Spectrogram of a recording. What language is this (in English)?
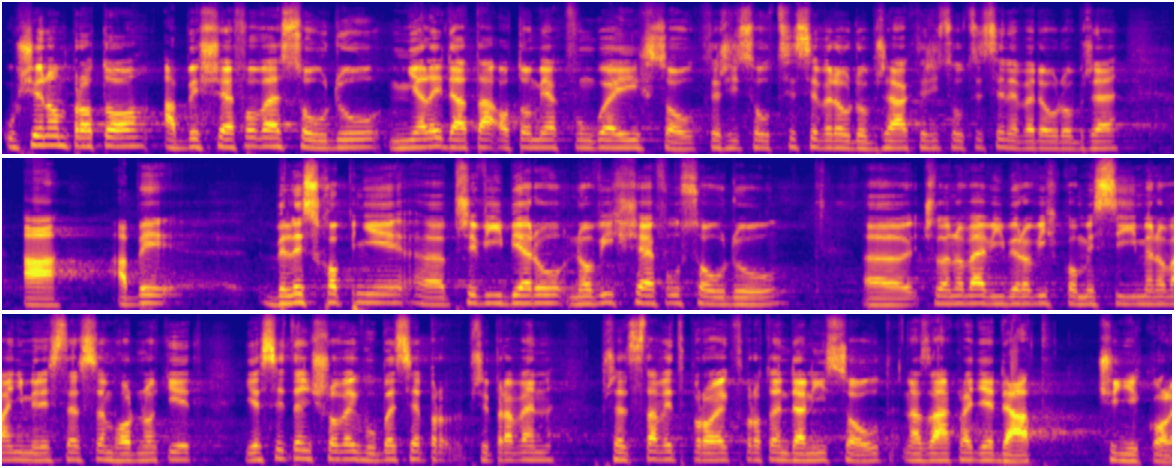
Czech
